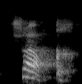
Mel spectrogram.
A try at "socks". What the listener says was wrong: Socks. There's S. You say socks.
